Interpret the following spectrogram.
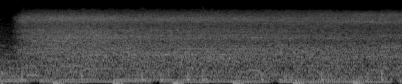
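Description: A steady hiss from milking-parlor equipment starts suddenly and holds even, under background music.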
